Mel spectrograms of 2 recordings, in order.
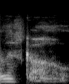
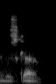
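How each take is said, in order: First: It is said excitedly, hyped up. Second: It is said calmly, low-key.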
